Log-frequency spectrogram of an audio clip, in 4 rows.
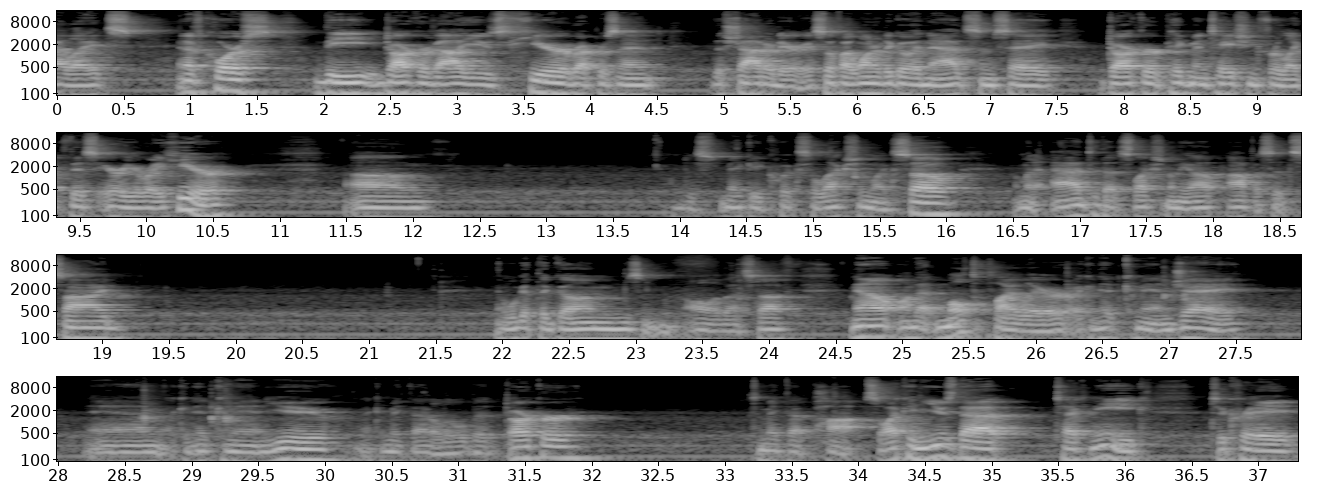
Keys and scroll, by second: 26.9 super+j, 29.1 super+u.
